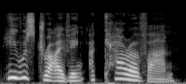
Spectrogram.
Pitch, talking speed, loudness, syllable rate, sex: 200 Hz, 160 wpm, -17 LUFS, 4.7 syllables/s, female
